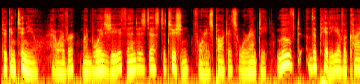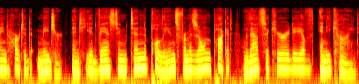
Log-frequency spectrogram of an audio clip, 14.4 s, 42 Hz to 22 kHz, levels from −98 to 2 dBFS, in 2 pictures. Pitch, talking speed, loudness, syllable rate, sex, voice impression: 120 Hz, 145 wpm, -20 LUFS, 4.6 syllables/s, male, masculine, adult-like, slightly thin, weak, slightly muffled, raspy, calm, reassuring, kind, modest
